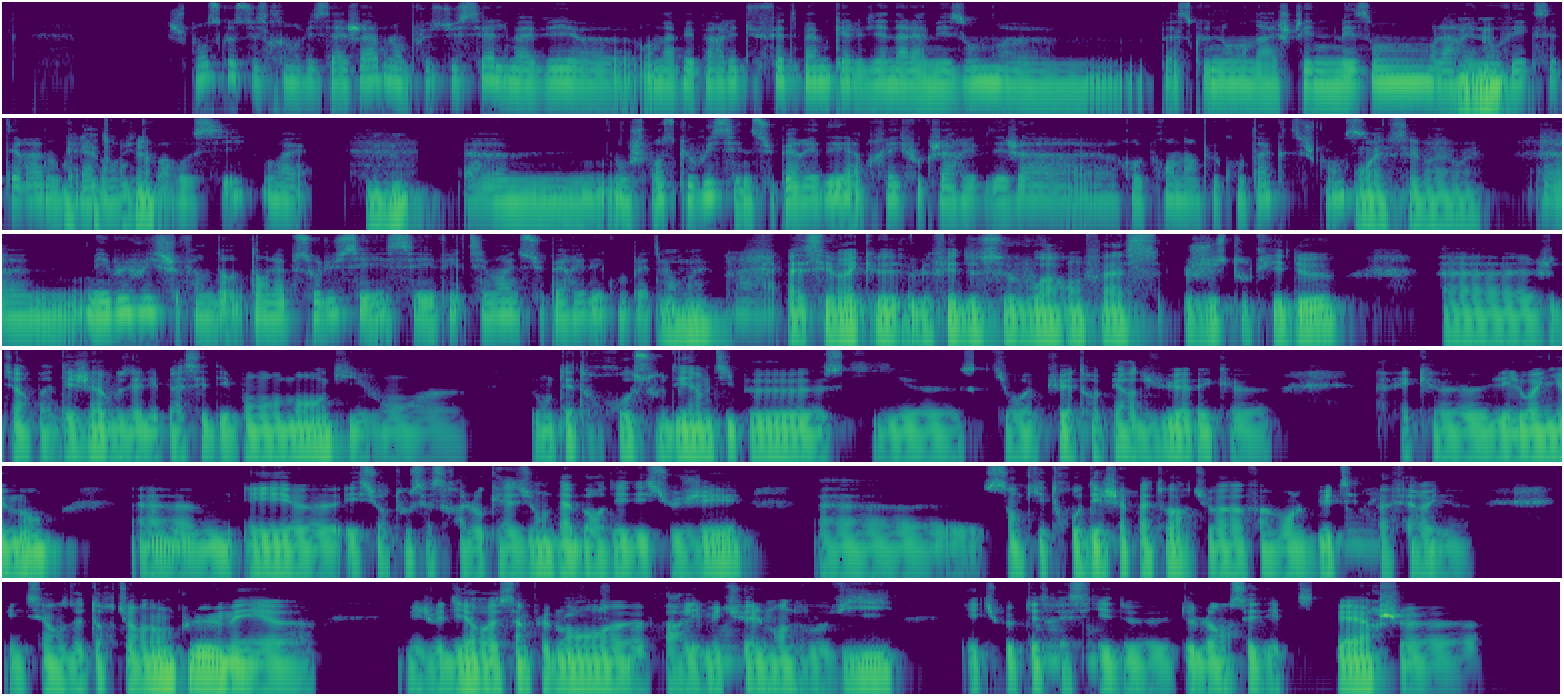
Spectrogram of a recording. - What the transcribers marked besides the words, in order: none
- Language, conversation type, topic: French, advice, Comment puis-je soutenir un ami qui traverse une période difficile ?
